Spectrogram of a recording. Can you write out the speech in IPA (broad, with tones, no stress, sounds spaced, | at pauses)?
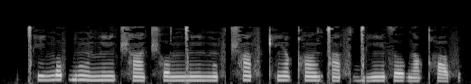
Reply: ǀʰ i˨ ŋ o˦ f b ũː˦˨ ɲ ĩː˨ t͡ʃʰ ã˨ t͡ʃʰ o˨ ŋ͡ǀ ĩ˨ ŋ ũ˨ f t͡ʃʰ ã˦ f kʰ ĩː˦ qʰ ũː˨ ǀ ã˨ f ɡ͡ǀ ĩː˨ s o˨ ɡ ã˨ qʰ o˨ f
